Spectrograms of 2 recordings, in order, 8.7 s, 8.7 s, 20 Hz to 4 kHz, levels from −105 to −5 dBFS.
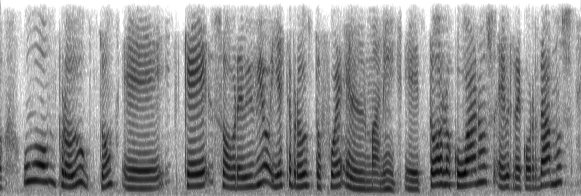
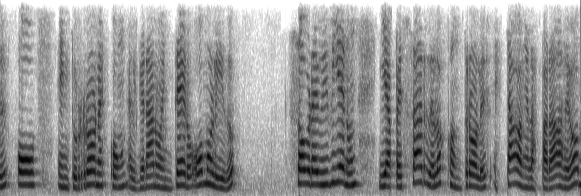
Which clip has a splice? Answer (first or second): first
